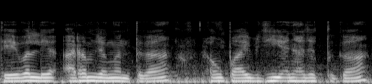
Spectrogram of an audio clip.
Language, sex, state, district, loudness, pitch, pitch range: Wancho, male, Arunachal Pradesh, Longding, -12 LUFS, 155 Hz, 145-160 Hz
